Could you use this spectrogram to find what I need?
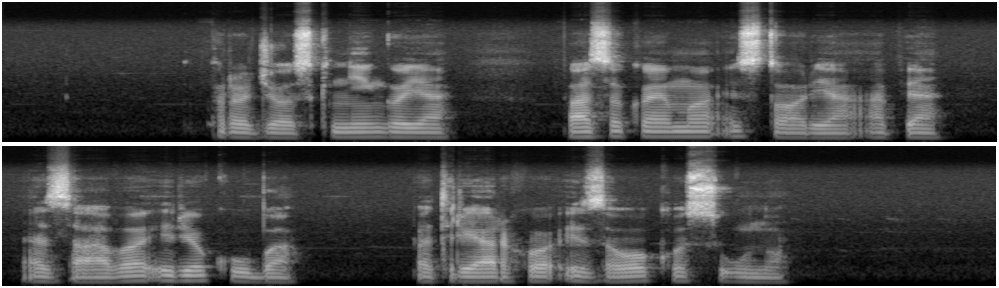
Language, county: Lithuanian, Vilnius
